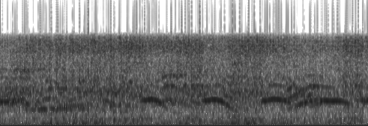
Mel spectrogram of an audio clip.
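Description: Demolition derby cars' engines running hard and revving, their pitch rising and falling in long sweeps over a steady loud drone, with voices mixed in.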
